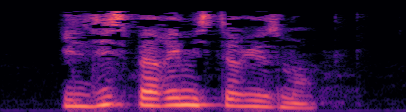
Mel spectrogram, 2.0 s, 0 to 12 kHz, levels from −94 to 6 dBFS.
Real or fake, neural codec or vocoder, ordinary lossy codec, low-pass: fake; vocoder, 24 kHz, 100 mel bands, Vocos; MP3, 32 kbps; 10.8 kHz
